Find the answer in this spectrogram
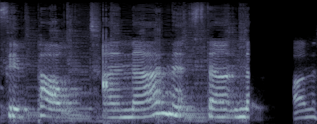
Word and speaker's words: pâte: Le A avec un chapeau devient aou. C'est pas pâte, c'est paute.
